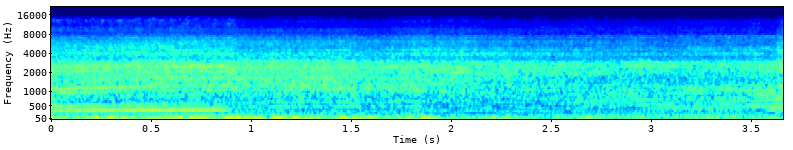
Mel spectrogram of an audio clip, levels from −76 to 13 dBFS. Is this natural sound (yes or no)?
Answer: yes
